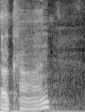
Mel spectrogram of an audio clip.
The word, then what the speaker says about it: Aiken: My name is pronounced Akon.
